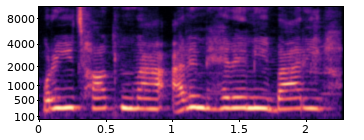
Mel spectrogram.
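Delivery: high, wide-eyed innocent voice; girl fooling the cops, high and innocent; innocent act. Retold or imitated. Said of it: "her whole voice, yo, she needs an Oscar".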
